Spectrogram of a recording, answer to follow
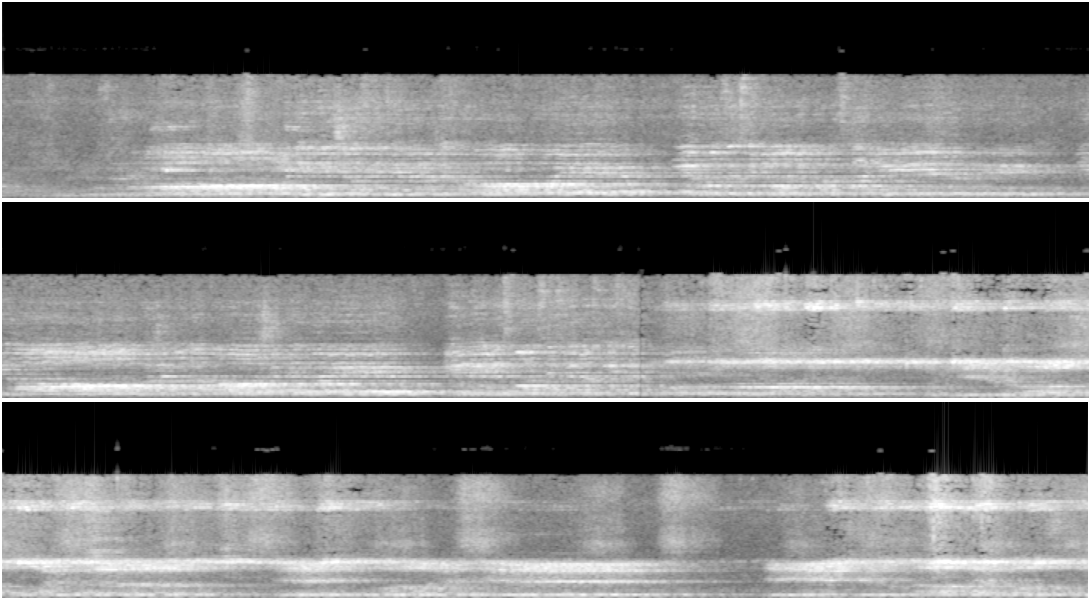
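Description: Church choir singing unaccompanied Orthodox liturgical chant in several parts, in phrases of a few seconds each. A lower, stronger part comes in about two-thirds of the way through.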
